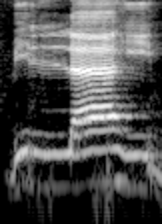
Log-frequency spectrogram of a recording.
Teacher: Bil, ba bagi bawah, masuk kalimah Allah, maka dibaca dengan nipis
